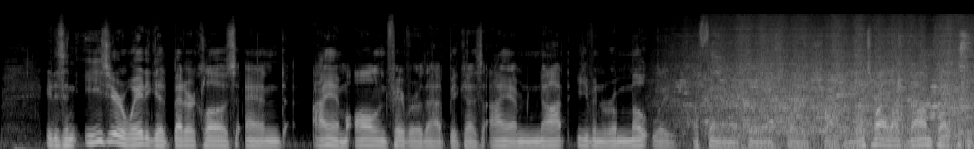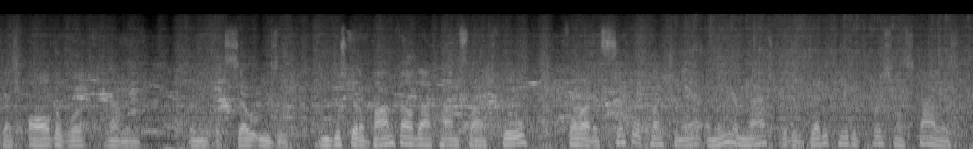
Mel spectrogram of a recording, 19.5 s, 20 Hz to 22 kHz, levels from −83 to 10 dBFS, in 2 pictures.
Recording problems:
crowd noise; loud; from 7 s on; as loud as the speech

